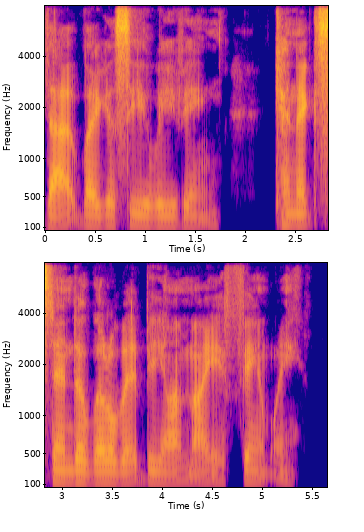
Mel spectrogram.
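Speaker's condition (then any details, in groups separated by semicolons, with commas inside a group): Amyotrophic lateral sclerosis; months since diagnosis, on treatment, can't dress self, sometimes needs help brushing teeth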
